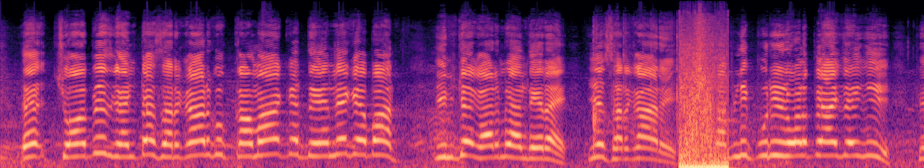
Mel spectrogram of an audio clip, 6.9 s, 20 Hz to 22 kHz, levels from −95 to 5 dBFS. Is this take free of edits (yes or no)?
no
